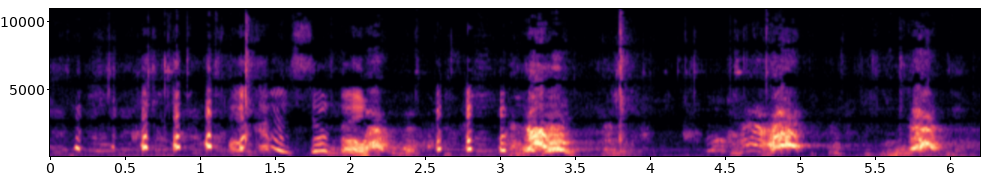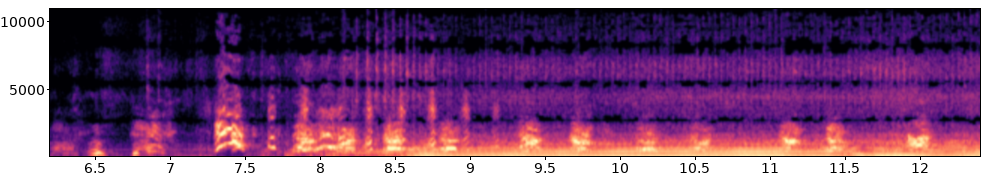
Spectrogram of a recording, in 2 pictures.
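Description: Short, choppy barks and yips come in uneven bursts from corgis, mixed with people talking. Near the end a sustained, even-pitched drone sets in and holds steady beneath the last few yaps.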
